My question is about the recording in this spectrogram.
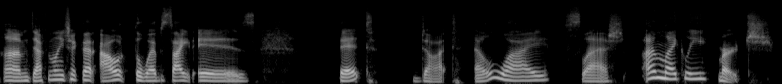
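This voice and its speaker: A woman in her late thirties co-hosting a podcast in lively casual chat, laughing often, her voice a little strained. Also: lowish voice, slow, vocal fry, no echo, studio quality. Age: 30s. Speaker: podcast co-host.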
